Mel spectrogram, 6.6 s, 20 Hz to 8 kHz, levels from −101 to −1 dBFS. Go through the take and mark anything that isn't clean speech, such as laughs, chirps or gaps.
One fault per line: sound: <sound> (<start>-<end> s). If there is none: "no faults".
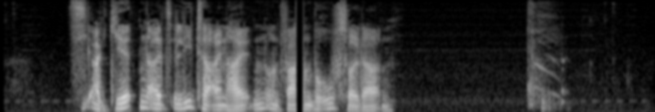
sound: dropout (3.0-3.0 s)
sound: cough (5.3-5.7 s)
